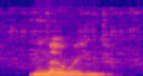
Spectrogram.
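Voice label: "mowing", British English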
